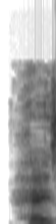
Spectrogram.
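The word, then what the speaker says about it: ה: hebrew letter is hey hey sound is ha but it can also sound like a you will see how it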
